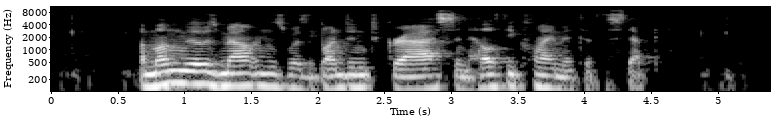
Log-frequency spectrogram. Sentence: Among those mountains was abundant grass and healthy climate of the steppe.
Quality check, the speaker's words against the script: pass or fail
pass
